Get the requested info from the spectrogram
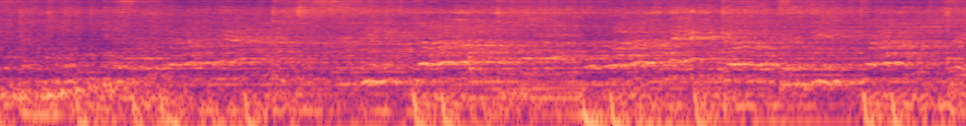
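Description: Live pop music played loud through a concert PA: male vocals over a heavy bass beat.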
